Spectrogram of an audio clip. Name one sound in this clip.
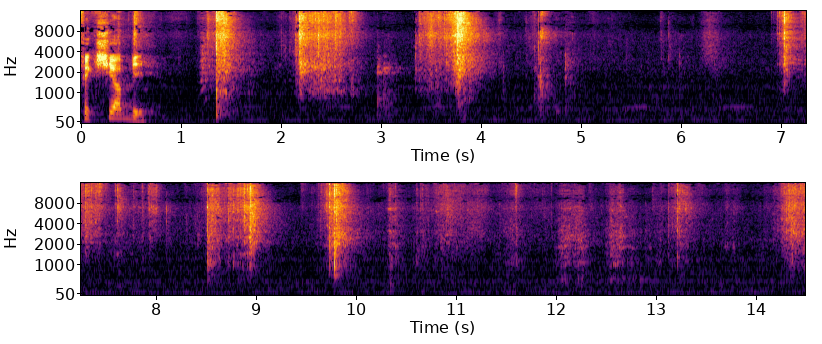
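Coconut husk tears and rips as a woman pulls it apart by hand.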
